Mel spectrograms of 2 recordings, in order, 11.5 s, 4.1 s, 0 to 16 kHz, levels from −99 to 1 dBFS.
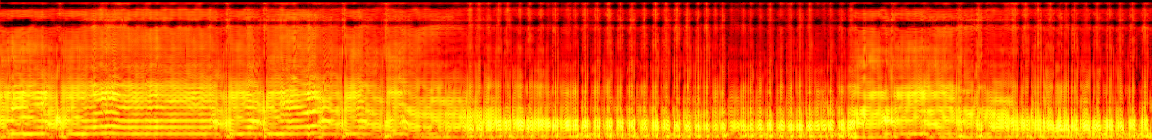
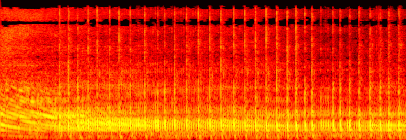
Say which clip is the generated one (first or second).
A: first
